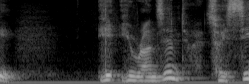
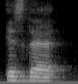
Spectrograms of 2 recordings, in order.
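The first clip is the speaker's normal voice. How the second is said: usual speaking voice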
